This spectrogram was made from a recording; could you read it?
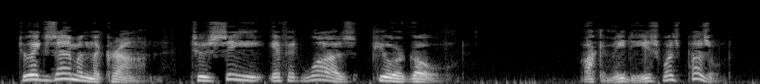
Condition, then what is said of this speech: None; typical speech.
